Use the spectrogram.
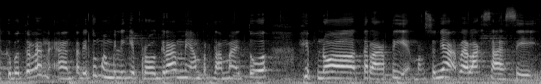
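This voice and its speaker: A woman teacher casually describing her classes in an interview, with fillers and restarts. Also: sits high.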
